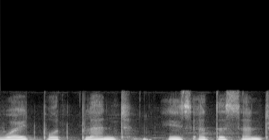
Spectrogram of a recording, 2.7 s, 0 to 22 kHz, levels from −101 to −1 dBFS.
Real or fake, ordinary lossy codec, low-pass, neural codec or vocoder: real; none; none; none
